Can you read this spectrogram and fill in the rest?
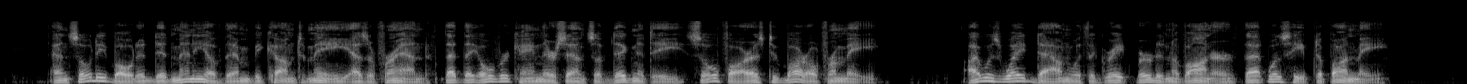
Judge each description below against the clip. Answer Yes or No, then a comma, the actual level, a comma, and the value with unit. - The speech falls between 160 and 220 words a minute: Yes, average, 170 wpm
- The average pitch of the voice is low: Yes, very low, 85 Hz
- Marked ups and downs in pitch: Yes, wide, 7.1 semitones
